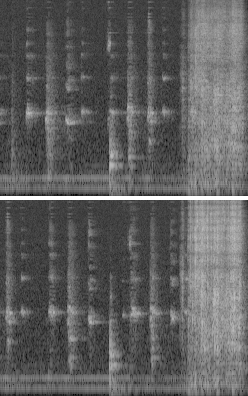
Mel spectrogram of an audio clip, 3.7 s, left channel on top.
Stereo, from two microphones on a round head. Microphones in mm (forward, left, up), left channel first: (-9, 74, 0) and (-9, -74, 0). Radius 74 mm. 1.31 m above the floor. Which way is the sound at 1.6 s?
45° right (ahead or behind).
